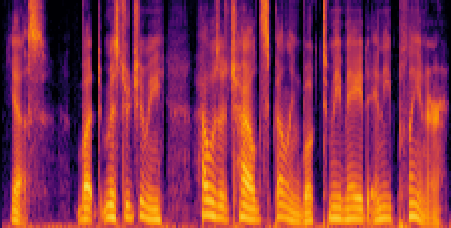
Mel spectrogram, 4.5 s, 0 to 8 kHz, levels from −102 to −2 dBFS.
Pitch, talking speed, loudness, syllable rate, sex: 130 Hz, 200 wpm, -20 LUFS, 5.1 syllables/s, male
